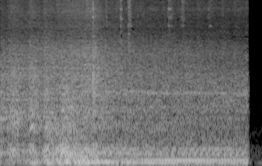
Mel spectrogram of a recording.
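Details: Mini petrol engine with a recurring hard cold start: brief uneven cranking bursts, then catches into a steady low hum before cutting off; starter removed and inspected, seemed fine; cause still unknown.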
